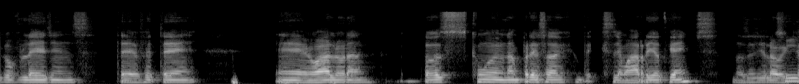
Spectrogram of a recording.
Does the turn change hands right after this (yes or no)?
yes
